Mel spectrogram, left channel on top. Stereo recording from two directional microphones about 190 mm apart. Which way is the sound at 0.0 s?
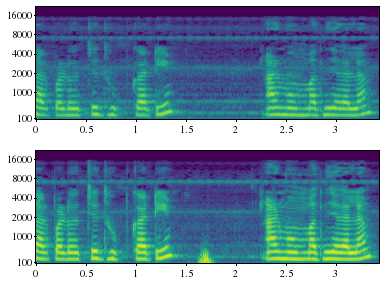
35° right (ahead or behind).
